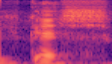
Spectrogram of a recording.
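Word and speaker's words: cache: इसको भी कैश pronounce किया जाता है, CACH, कैश बोलते हैं इसको, कैश, ठीक है, कैश मेमोरी।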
